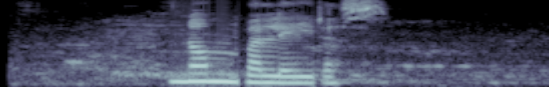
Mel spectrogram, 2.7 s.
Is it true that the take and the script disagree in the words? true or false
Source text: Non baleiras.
false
